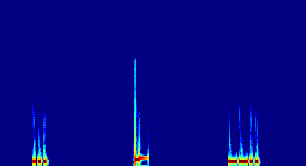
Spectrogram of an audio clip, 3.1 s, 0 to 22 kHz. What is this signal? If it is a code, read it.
Morse code, heard as a keyed tone, about 44 wpm, 700 Hz. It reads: S Z
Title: Single Character (Letter:Number:Punctuation:Prosign) Alt 45wpm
